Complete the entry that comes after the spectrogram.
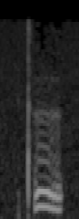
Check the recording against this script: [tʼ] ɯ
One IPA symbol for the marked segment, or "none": tʼ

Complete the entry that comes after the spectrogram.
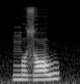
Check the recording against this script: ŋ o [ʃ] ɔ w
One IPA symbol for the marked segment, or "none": z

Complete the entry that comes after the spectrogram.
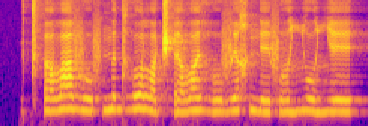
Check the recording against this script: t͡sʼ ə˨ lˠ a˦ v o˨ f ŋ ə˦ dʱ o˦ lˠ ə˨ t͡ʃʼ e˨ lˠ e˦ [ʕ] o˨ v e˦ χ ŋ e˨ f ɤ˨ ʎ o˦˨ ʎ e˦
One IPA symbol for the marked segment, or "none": ɦ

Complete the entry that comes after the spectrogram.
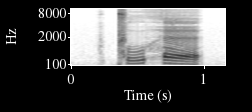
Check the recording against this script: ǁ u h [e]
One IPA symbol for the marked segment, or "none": ɛ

